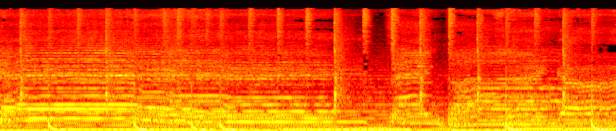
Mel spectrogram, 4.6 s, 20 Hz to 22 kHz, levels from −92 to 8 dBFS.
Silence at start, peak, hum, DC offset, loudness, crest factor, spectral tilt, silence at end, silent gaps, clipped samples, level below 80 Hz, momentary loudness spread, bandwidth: 0 s; -2 dBFS; none; 0.8%; -14 LUFS; 12 dB; -5 dB/octave; 0 s; none; under 0.1%; -18 dBFS; 3 LU; 17 kHz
